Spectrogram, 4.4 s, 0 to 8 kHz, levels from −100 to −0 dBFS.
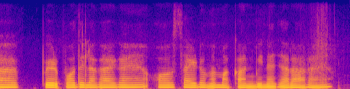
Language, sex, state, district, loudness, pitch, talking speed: Hindi, female, Haryana, Rohtak, -15 LUFS, 190 Hz, 180 wpm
